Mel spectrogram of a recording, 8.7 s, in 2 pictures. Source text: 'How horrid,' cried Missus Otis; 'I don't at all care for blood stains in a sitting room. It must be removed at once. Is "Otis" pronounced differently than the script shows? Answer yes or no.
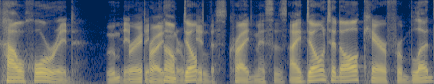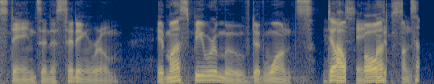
yes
